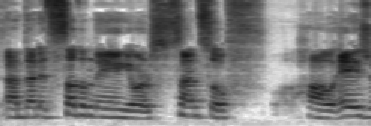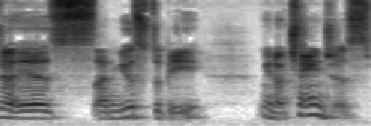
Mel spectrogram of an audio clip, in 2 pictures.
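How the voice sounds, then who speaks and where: A woman from Turkey, an author and scholar, talking casually as an interview guest, thoughtful, laughing often and restarting her sentences. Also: low voice.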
